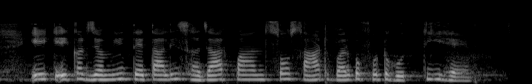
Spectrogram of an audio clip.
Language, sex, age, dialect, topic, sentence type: Hindi, female, 18-24, Kanauji Braj Bhasha, agriculture, statement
